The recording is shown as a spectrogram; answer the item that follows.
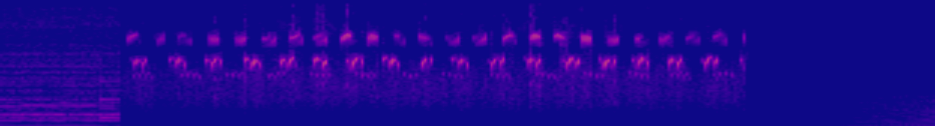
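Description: Background music breaks off under a second in. A cricket then chirps in a fast, even pulse of about five high chirps a second, which stops abruptly about a second before the end. Soft music then begins to swell in.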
